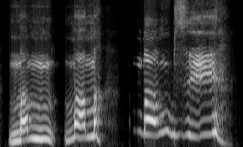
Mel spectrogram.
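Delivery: fake English accent, put on for show. Reading out the next name when asked who is next: put-on English accent. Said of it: "Good accent".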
